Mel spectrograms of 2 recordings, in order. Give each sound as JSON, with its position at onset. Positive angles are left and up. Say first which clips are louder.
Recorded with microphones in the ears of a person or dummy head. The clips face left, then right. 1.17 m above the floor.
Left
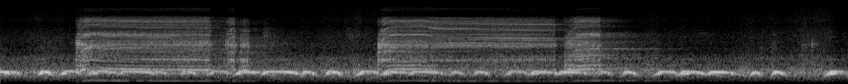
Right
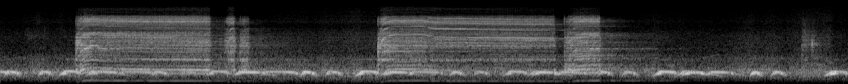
{"t": 0.8, "sound": "a camera shutter", "louder": "right 2 dB", "side_deg": -25, "distance_m": 1.0}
